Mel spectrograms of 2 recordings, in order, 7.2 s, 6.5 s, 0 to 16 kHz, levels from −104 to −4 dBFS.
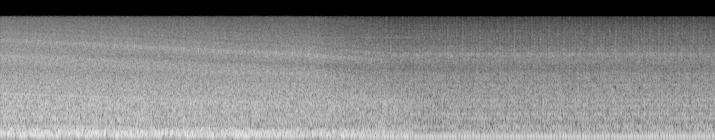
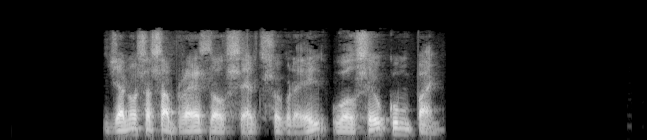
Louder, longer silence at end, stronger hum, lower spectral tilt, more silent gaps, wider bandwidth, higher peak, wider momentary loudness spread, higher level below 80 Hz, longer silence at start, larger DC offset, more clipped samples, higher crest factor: about the same, -22 LUFS vs -21 LUFS; second, 0 s vs 2.1 s; neither; about the same, -4.5 dB/octave vs -4 dB/octave; neither; first, 11 kHz vs 8 kHz; second, -8 dBFS vs -2 dBFS; about the same, 8 LU vs 7 LU; first, -30 dBFS vs -66 dBFS; second, 0 s vs 1.05 s; neither; neither; second, 14 dB vs 22 dB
